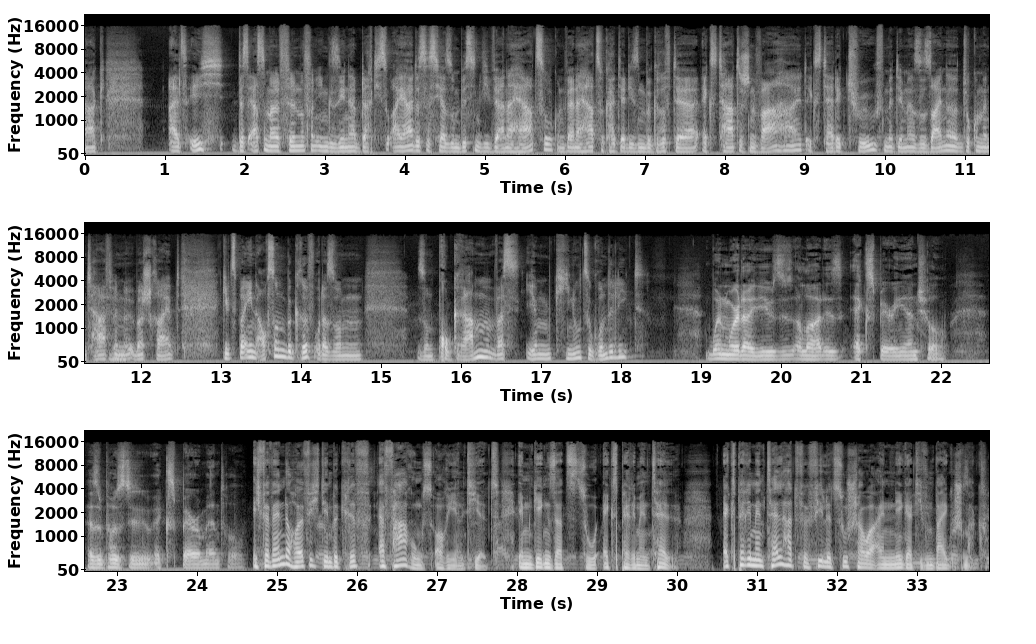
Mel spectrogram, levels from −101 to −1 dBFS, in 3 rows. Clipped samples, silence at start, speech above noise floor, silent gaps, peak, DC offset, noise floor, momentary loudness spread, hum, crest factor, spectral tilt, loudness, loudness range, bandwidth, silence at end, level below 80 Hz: under 0.1%; 0 s; 23 dB; none; -2 dBFS; under 0.1%; -44 dBFS; 10 LU; none; 20 dB; -5 dB/octave; -22 LUFS; 3 LU; 16.5 kHz; 0 s; -44 dBFS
